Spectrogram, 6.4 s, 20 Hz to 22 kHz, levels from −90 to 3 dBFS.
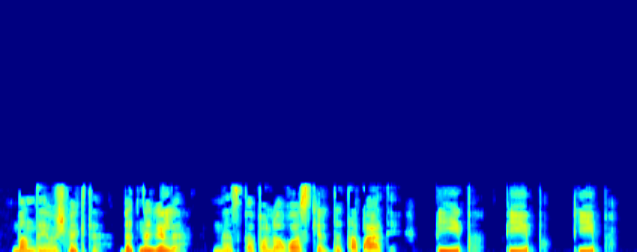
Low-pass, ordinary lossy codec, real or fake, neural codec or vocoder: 7.2 kHz; MP3, 24 kbps; real; none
